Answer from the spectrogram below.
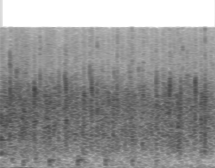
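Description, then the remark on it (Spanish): Steady applause from an audience, a dense, continuous patter of many hands clapping at an even level throughout, with no one speaking over it. “Dale un aplauso.”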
